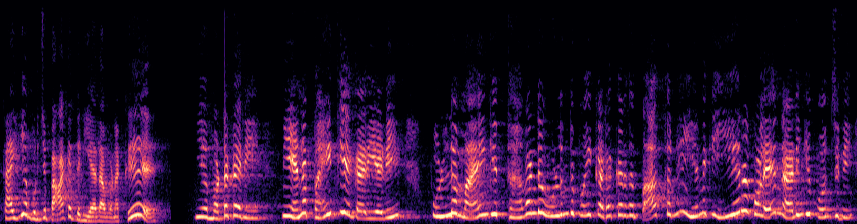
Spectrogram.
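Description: A woman's voice: very high voice, very animated, fairly quick, bright, forceful tone, heavily acted. A brash, mocking old village woman. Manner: brash, mocking, then overjoyed. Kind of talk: cartoon voice acting.

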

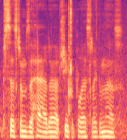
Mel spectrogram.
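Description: His voice barely moves in pitch and keeps a moderate pace as he casually reviews a product in hand, off the cuff, halting and rambling and fixing his own words. The setting is indoors at a wooden table, captured in a noisy home recording with a low rumble.

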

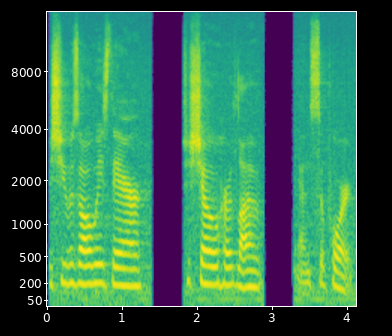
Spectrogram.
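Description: A woman giving a slow, heartfelt tribute to her mother at a church memorial service. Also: on the low side, steady tone, fairly bright tone, a little hiss or hum, poor audio. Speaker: eulogy speaker, child of the deceased. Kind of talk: memorial eulogy.

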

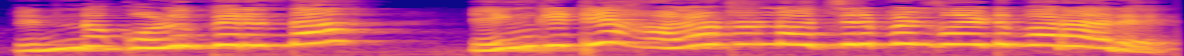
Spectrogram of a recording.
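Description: A woman's voice: very high voice, animated, very fast, very noisy. A woman voicing a quarrelsome, nagging village wife in a cartoon, needling with mocking questions. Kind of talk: cartoon voice acting.

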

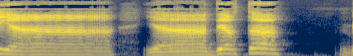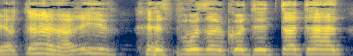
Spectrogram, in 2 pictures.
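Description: A man's voice: high-pitched, vocal fry, a bit bright, breathy edge. A man telling a rambling, crude comic anecdote about a night at a bar, full of slang and fillers. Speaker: comedian.

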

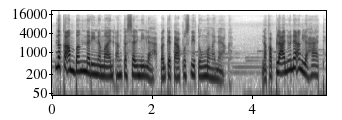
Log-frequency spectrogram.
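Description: With a Filipino accent, a female audiobook narrator reads a scripted story in a dramatic storytelling style. Her medium-pitched voice is expressive and fairly quick. Background music plays under the narration.

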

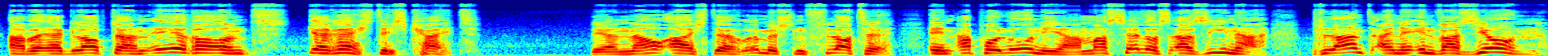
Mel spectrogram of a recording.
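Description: A man's voice: high voice, moderate pace, a bit bright, dry recording. A man voicing a frightened, earnest young soldier deserter in a German game dub.

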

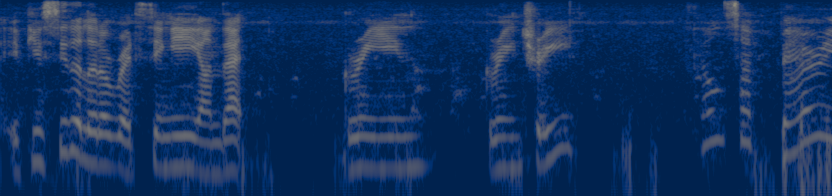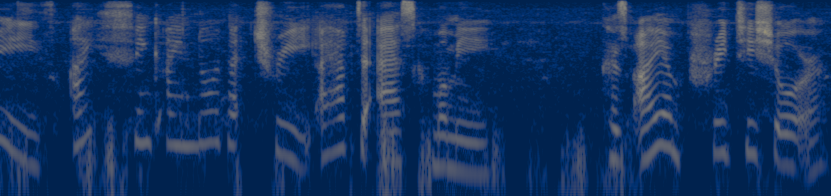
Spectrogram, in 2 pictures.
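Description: A woman's voice: mid-range voice, fairly bright tone, a little hiss or hum. A woman vlogging casually while walking outdoors on a mountain trail, out of breath and chatty, laughing at her own jokes.

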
